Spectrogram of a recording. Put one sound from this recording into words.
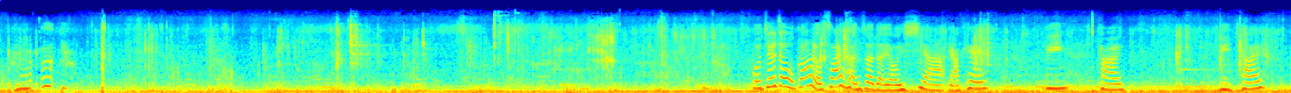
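Ski boots crunch and scrape over packed snow.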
